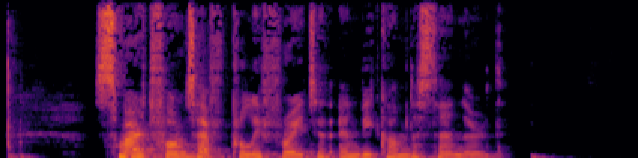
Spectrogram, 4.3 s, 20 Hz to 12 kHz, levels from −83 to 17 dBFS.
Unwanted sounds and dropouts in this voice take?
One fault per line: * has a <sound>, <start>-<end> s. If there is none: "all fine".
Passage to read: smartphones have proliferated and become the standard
all fine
